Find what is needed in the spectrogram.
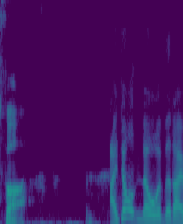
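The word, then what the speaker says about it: phở: it's a food it's it's spelled pH oh but it's pronounced fuh I don't know that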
